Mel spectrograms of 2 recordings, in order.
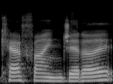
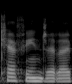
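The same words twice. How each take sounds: First: The first word sounds like calf plus fine. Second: The first word sounds like the drink caffeine. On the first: The speaker calls it right. "as in calf and fine" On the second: The speaker calls it wrong. "People always get that wrong"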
